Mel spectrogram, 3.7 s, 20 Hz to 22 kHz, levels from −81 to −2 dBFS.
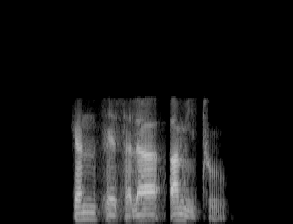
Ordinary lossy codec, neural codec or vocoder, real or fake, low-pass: AAC, 16 kbps; none; real; 3.6 kHz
